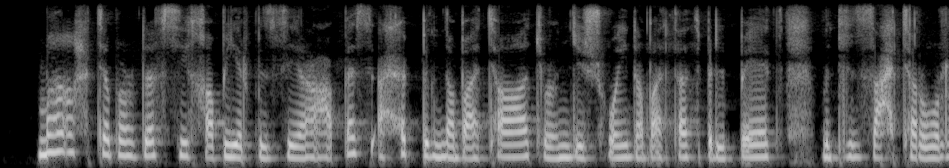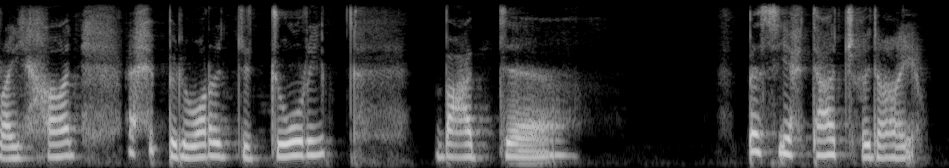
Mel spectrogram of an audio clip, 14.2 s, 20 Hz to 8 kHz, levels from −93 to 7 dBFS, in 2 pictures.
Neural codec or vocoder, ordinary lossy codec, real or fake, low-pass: none; none; real; 7.2 kHz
